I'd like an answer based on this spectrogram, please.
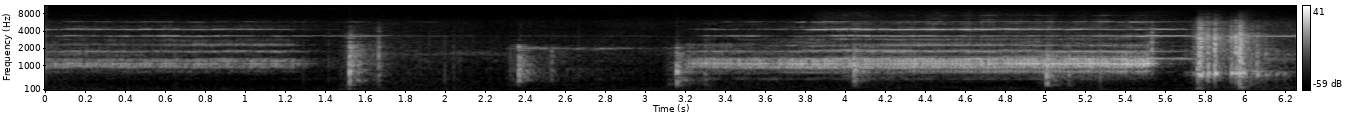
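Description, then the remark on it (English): An old-fashioned telephone ringing in an office in sustained electronic tones, with brief pauses between bursts and a few sharp clicks, fairly loud with no talking. “Phone's ringing, Johnny.”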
